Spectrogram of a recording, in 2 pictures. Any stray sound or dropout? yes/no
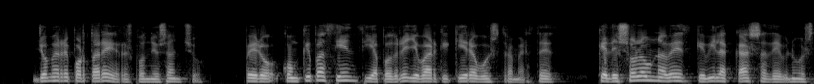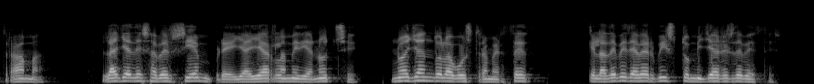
no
